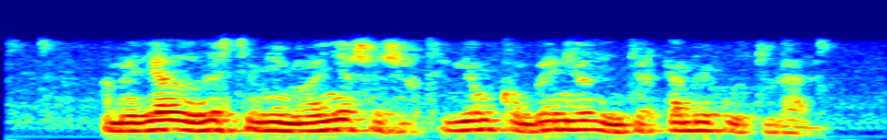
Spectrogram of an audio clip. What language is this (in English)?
Spanish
